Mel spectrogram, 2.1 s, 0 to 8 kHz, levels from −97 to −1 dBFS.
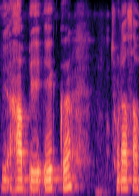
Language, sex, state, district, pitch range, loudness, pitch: Hindi, male, Jharkhand, Palamu, 130-140 Hz, -21 LUFS, 135 Hz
